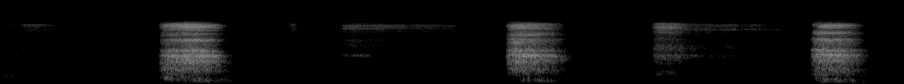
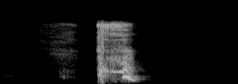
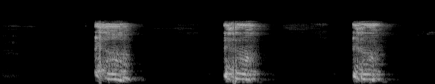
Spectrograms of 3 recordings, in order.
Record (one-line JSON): {"exhalation_length": "9.0 s", "exhalation_amplitude": 7194, "exhalation_signal_mean_std_ratio": 0.39, "cough_length": "2.4 s", "cough_amplitude": 19691, "cough_signal_mean_std_ratio": 0.34, "three_cough_length": "4.4 s", "three_cough_amplitude": 21383, "three_cough_signal_mean_std_ratio": 0.4, "survey_phase": "beta (2021-08-13 to 2022-03-07)", "age": "18-44", "gender": "Female", "wearing_mask": "No", "symptom_none": true, "smoker_status": "Current smoker (e-cigarettes or vapes only)", "respiratory_condition_asthma": false, "respiratory_condition_other": false, "recruitment_source": "REACT", "submission_delay": "2 days", "covid_test_result": "Negative", "covid_test_method": "RT-qPCR", "influenza_a_test_result": "Negative", "influenza_b_test_result": "Negative"}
